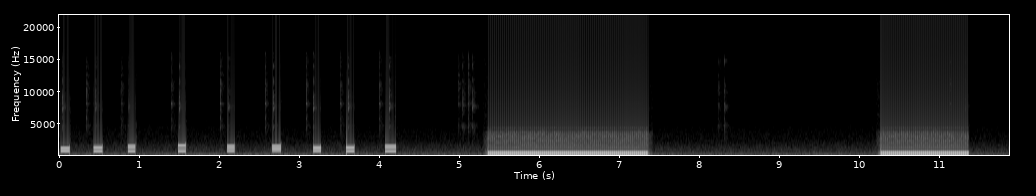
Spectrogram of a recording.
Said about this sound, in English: Let's call her up now and let's get to the bottom of this whole silly pickle, okay?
